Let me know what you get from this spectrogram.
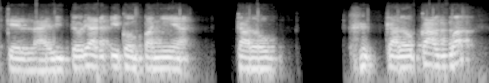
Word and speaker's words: Kadokawa: así como la nueva oficina de la editorial Kadokawa.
